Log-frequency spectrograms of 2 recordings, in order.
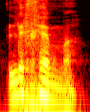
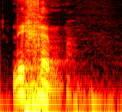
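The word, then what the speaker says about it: לחם: Par exemple, Lechem. Lechem, en phonétique, je vais l'écrire L-E, H majuscule avec un apostrophe E-M. Lechem.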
